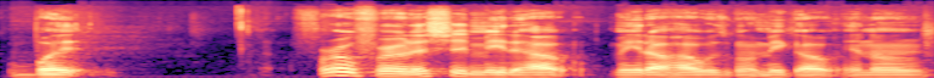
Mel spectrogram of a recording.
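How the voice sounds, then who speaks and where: Young male guest, quick-paced, loose and profane, stops and restarts mid-thought. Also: lowish voice, creaky, dark tone. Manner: slangy, profane, rambling with many restarts. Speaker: guest artist. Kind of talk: candid storytelling interview.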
